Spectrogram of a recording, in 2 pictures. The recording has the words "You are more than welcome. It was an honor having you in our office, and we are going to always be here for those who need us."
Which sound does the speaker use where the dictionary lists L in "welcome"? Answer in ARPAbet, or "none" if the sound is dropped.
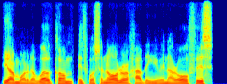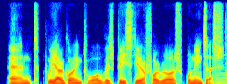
L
